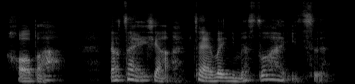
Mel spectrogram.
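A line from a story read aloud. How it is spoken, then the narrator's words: Smiling. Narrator (Chinese): 妙珠笑了笑，便说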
